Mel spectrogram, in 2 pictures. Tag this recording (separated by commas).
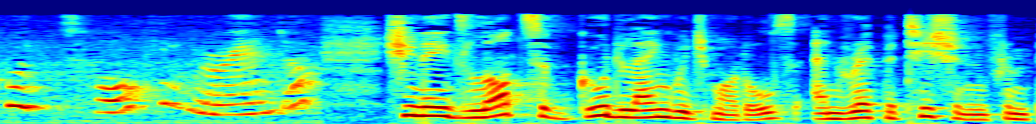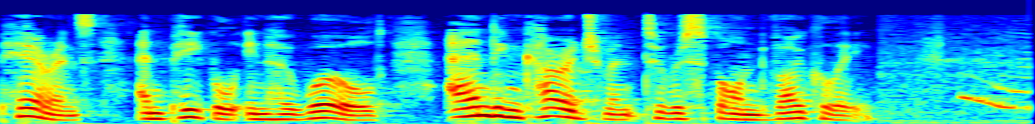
Speech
